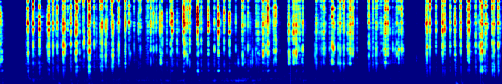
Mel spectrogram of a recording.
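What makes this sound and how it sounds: Long acrylic nails tap and scratch a handheld iPhone in a clear plastic case with colorful gummy bear charms, working over the case and the camera area while it is seen in a mirror. Rapid bursts of sharp, bright, clicky taps with very short ring fill the clip, broken by a few brief silent pauses, and nothing deep or low underneath.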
